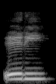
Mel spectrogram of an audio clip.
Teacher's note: The sound is short. Eri, ra is light with little takrar in it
